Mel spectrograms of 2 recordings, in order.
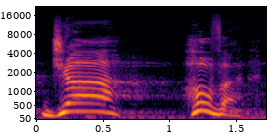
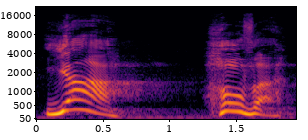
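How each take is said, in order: First: The name begins with a J sound. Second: The name begins with a Y sound. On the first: The speaker calls it wrong. "Not Jehovah" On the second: The speaker calls it right. "There is no J sound. It's Yah"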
